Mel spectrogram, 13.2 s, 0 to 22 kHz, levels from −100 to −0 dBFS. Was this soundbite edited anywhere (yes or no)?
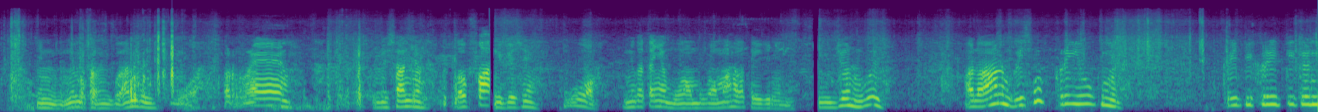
yes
